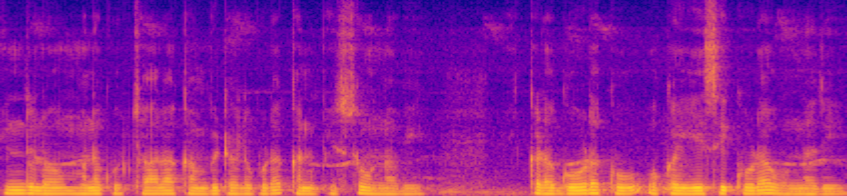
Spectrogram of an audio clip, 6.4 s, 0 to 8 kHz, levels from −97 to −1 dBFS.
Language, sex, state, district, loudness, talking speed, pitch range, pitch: Telugu, male, Telangana, Mahabubabad, -18 LUFS, 125 wpm, 115-125 Hz, 120 Hz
